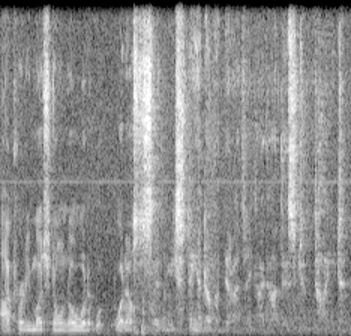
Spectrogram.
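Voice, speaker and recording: A man whispers with an American accent and big swings in loudness. Noticeable background noise and audible room echo fill the recording. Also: fairly quick pace. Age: 60s. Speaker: defendant testifying in court. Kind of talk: courtroom testimony. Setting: courtroom witness stand. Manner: halting, stuttering.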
